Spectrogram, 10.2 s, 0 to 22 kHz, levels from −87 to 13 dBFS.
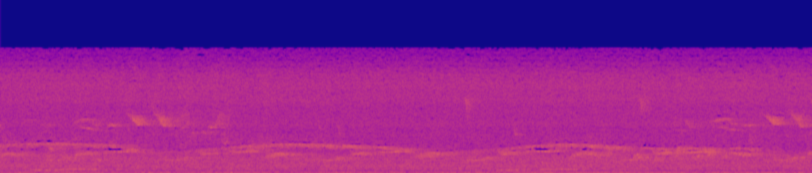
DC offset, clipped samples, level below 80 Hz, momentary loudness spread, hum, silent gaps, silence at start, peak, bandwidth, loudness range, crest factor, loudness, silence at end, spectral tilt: under 0.1%; under 0.1%; -42 dBFS; 1 LU; none; none; 0 s; -14 dBFS; 16 kHz; 1 LU; 14 dB; -26 LUFS; 0 s; -0.5 dB/octave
